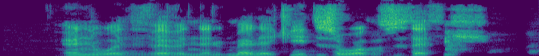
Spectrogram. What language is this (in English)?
Kabyle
